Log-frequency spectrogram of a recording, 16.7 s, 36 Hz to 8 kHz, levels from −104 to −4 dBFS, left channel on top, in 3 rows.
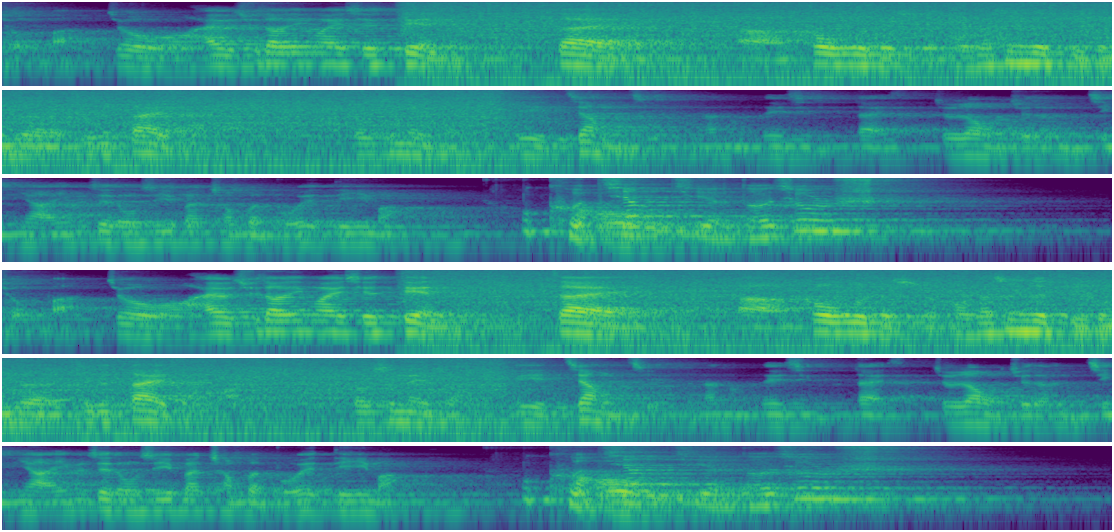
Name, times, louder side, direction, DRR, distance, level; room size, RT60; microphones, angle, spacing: voice 1, 0.0-2.3 2.8-3.3 3.7-6.8 7.3-10.0 10.3-13.1 13.9-14.3, right 2 dB, 40° right, 8 dB, 1.0 m, -31 dB
sound 1, 2.0-8.1, equal, 5° left, 2.0 m, -36 dB
voice 2, 13.7-15.7, left 2 dB, 35° left, 3 dB, 1.6 m, -32 dB
18.5 x 7.8 x 8.1 m, 2.1 s
head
